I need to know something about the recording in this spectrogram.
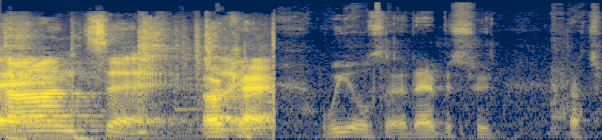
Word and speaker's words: Kansei: Correct way to pronounce Kanzai. Yeah, this is a good one. Yes. So it is Kansei. Kansei. Kansei.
